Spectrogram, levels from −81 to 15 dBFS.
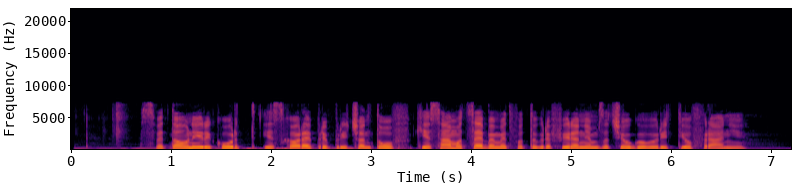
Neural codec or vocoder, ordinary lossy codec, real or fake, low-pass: none; none; real; 7.2 kHz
